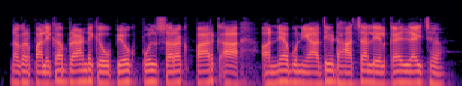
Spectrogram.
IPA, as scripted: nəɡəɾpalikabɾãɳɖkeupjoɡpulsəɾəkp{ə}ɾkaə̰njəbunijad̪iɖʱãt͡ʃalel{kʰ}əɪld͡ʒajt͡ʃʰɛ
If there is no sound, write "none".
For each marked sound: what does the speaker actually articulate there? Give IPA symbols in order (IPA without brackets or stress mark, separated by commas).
a, k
